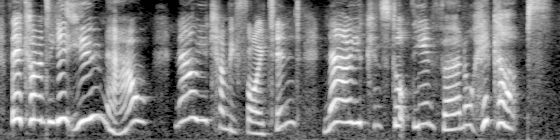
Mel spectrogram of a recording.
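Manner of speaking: high-pitched, frantic wizard rant; yelling. A narrator's reading. Wizard rants at the hiccuping house, yelling. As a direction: scold the house, voice pitched right up. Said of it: "Flabbergast yelled at the house".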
